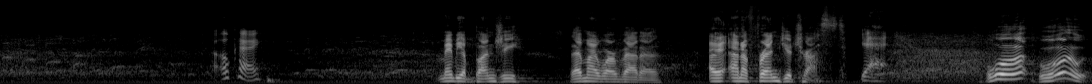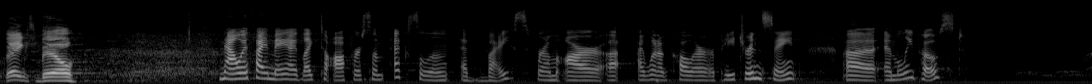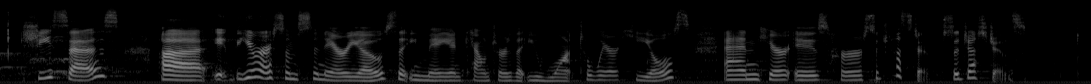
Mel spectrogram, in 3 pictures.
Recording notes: Was recorded LIVE in Pittsburg!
